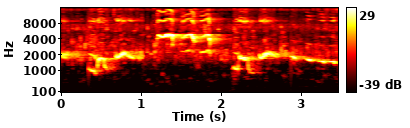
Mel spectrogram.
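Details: White-rumped shama song used for training other birds: wavering whistled phrases broken by rough dipping notes and a higher buzzy segment midway, ending in a long steady descending whistle.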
